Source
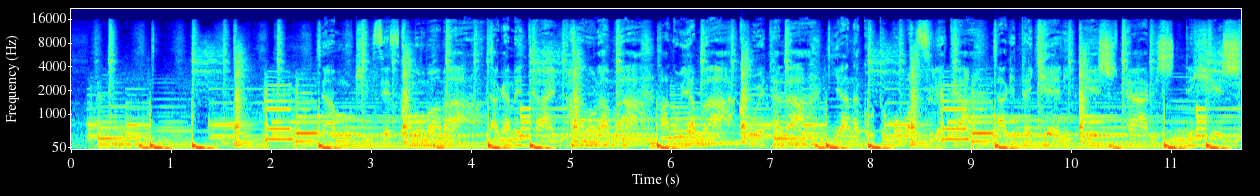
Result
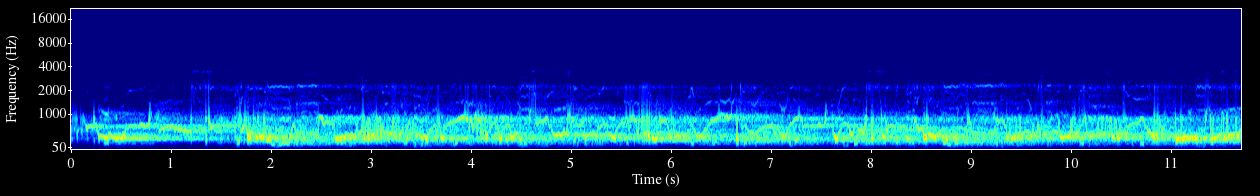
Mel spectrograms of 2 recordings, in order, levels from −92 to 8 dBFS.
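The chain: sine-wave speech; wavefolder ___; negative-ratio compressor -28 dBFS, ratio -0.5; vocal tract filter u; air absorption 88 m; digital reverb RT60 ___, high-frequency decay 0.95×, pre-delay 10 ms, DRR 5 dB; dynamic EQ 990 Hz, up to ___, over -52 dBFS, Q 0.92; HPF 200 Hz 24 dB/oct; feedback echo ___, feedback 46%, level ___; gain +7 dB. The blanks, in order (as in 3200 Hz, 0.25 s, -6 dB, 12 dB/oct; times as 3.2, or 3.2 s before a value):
-19 dBFS, 2.4 s, -5 dB, 0.206 s, -21.5 dB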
